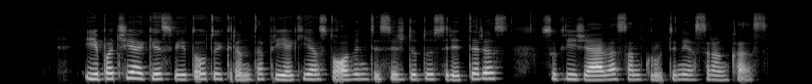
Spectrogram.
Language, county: Lithuanian, Marijampolė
